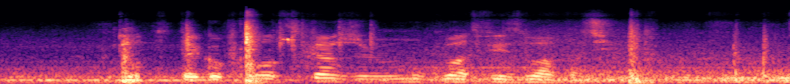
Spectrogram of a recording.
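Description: A cab door clicks open.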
